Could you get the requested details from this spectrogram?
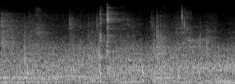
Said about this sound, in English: Here comes the elevator now.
